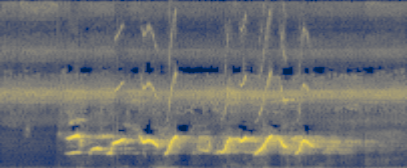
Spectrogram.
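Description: Amur paradise flycatcher giving a quick series of harsh, chattering notes that sweep up and down, about a dozen in two seconds, over a steady high insect hiss.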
